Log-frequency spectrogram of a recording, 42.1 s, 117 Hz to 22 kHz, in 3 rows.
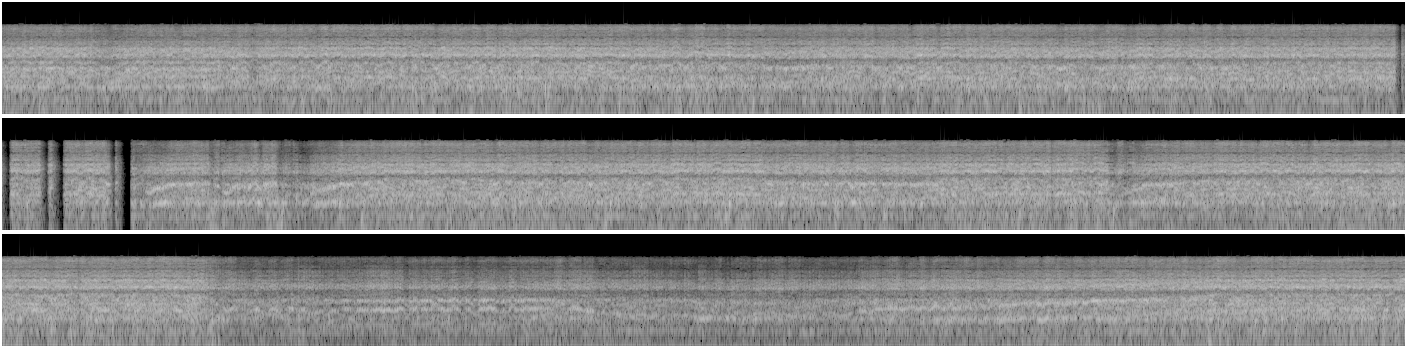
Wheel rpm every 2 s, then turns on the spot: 160, 160, 160, 150, 160, 150, 160, 120, 140, 150, 150, 150, 140, 160, 130, 60, 70, 70, 100, 150, 160.
none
